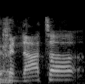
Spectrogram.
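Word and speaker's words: Kanata: canata you're not you're not do not just mispronouncing Canada you're talk okay canata Ontario Canada okay was suburb of Ottawa now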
